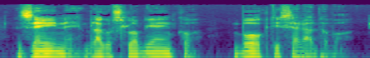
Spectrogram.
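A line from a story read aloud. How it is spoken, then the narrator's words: Calm, sober, raised over noise. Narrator (Serbian): iznenada nov glas Haninov izvise mirno i trezveno ponad sve te larme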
